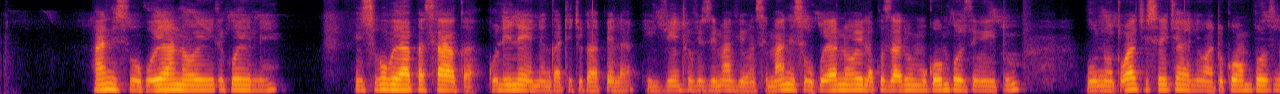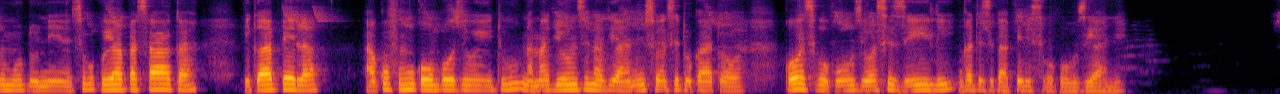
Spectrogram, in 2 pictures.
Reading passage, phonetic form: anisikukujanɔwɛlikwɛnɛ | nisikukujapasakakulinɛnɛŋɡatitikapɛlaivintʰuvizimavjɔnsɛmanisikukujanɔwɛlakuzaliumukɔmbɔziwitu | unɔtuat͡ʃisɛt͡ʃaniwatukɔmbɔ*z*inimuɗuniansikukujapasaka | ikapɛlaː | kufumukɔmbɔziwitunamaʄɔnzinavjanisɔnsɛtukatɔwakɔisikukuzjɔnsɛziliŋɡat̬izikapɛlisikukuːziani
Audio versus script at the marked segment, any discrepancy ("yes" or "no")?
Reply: no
